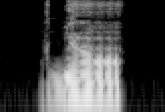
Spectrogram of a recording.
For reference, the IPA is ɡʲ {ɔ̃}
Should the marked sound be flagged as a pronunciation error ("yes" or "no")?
no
